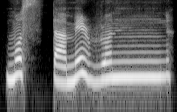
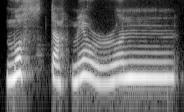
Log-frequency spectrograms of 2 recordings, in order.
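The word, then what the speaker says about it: مستمر: So in continuation, this would be read mustamirun. Mustamirun. Excellent. Well done. Now, if you want to pause, what happens is that this dhammatain changes into a sukoon. Okay, so our pronunciation will be mustamir.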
